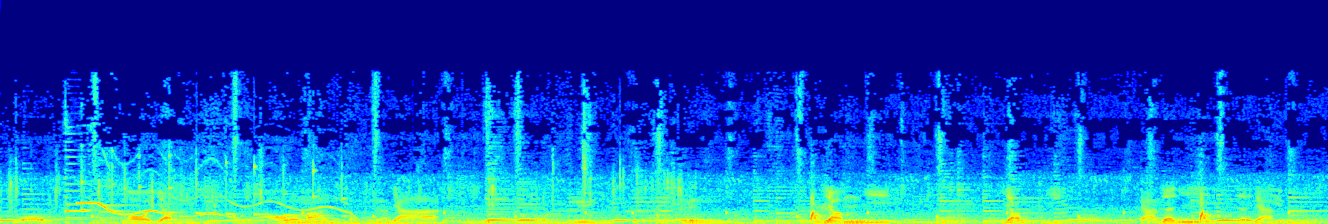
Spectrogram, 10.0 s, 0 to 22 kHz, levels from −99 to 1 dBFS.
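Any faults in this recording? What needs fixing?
A brief buzzing click at 3.46 s and a shorter click at 4.71 s are both a repeated buffer. When fresh audio failed to reach the output in time, the device replayed the last block it held: three extra plays at 3.46 s and one at 4.71 s. The repeats recur every 5 ms, which fits a 5 ms buffer and gives the first event its roughly 200 Hz buzz. Each join is hard, and nothing appears to be skipped afterwards. Enlarging the output buffer or raising the audio thread's scheduling priority would prevent these underruns.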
